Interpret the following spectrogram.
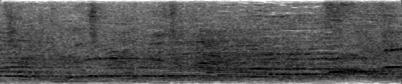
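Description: Crowd of fans screaming and cheering, many high voices at once.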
